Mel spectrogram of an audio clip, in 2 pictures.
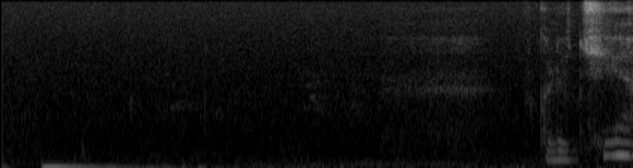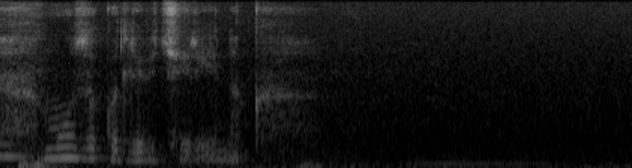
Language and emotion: Russian, sad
